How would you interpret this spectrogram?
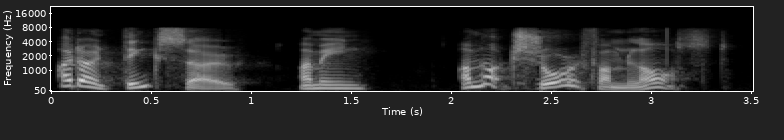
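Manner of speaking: put-on child voice, pitched high and hesitant; young boy. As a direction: sound like a puzzled small boy. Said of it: "the boy replied".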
